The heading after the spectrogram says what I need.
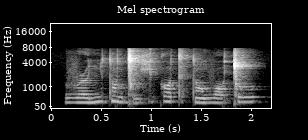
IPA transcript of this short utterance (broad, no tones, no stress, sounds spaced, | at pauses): v ə˞ ɲ ʊ t ɔ̃ ɡ͡ǀ ɪ ç ʌ k ɔ t ɪ t ɔ̃ v ɔ ǀ u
